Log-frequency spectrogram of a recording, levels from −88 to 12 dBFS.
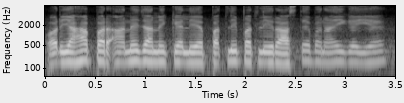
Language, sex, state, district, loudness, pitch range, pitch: Hindi, male, Jharkhand, Palamu, -16 LUFS, 150-165 Hz, 155 Hz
